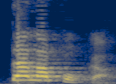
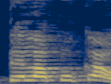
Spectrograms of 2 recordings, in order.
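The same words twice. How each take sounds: First: তেলাপোকা said as "tæ-la-poka" with an open æ, higher and firm; teacher's answer, তেলাপোকা as "tælapoka"; correct spoken pronunciation. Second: তেলাপোকা said as "te-la-poka" with a close e; teacher's as-spelt option for তেলাপোকা, "telapoka"; pronounced as written. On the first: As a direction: punch out তেলাপোকা starting with "tæ" as in "tap". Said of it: "এ এর উচ্চারণটা জফলা আকার হয়েছে". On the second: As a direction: offer তেলাপোকা with a pure "te" at the start. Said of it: "উচ্চারণটা কি তেলাপোকা না তেলাপোকা". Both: Shown as a demonstration.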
